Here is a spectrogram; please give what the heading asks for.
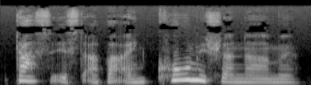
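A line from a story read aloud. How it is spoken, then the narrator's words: Mouse calling out. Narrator (German): ruft die Maus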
